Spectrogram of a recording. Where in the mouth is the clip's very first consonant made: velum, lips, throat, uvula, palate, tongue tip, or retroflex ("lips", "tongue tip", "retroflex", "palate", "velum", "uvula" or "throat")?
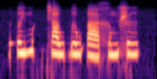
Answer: throat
